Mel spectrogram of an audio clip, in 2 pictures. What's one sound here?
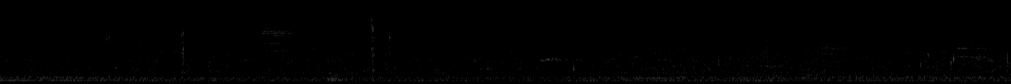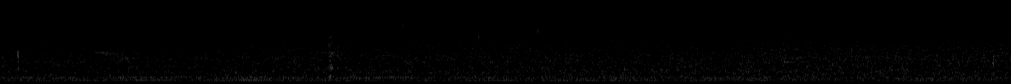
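A monkey chews and munches on fruit with soft, wet smacking sounds.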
